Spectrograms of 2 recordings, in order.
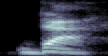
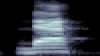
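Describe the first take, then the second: First: The word is said on a low tone. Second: The word is said on a higher tone. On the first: It means hair. "That one has come down with a, a low tone" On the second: It means laying an egg. "the hen laying egg is da"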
